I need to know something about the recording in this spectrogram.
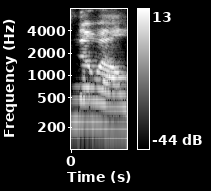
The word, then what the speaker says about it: Noel: It's Noel. Mm-hmm. She said it. I mean, he said it right. He said it completely right. It's Noel. Yes. Said completely right. I did Noel with not the say L her and the E.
